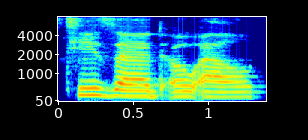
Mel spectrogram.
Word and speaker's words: Tzolkin: Zolkin, Tolkien? Zolkin. Zolkin. Zolkin. It's Tzolkin.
